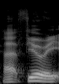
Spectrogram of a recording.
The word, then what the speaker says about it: Furie: Fury, if you are looking for it on Netflix or anywhere else, is spelled Furie.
